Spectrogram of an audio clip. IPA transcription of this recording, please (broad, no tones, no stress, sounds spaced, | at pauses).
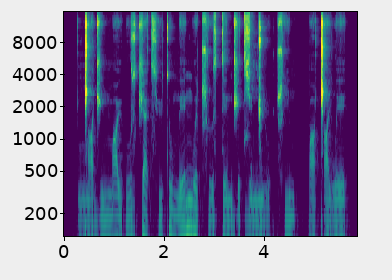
ŋ͡ǁ ɑ d͡ʒ i mː ɑ y̯ | u z t͡ʃ æ t͡sʰ y t ɾ u m e ŋ u i̯ ʈ͡ʂʰ ɯ z t e m d͡ʒ e t ʑ e ŋ͡ǁ y u̯ | ʈ͡ʂʰ i m pː ɑ ǁ ɑ i̯ w e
